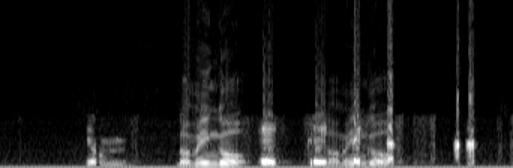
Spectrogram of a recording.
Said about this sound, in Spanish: te, escucho entrecortado. Te escucho entrecortado. Mira a ver si eh, el celular te puedes mover de área o algo así.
